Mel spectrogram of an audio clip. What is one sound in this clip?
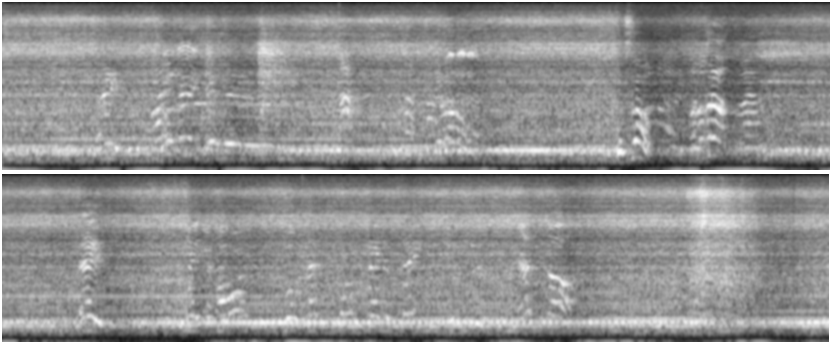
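Several men talk and laugh casually nearby.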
